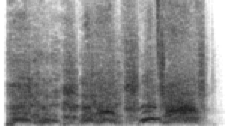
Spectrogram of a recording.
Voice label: Attack Grineer Manic; Battle Barks

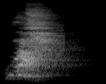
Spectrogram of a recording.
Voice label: Attack, Female; Sinecure Soldier Female B

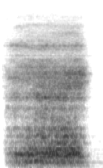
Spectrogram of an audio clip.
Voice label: Threatened Crewmen; Warframe; Corpus Crewmen; Crewman E; Dialog Barks Battle

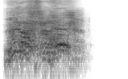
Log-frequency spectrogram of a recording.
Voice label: Struggle, Battle Barks; Warframe; Grineer Manic

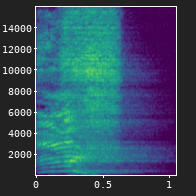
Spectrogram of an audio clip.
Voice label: Battle Female; Sinecure Soldier Mace Agent; Sinecure Melee

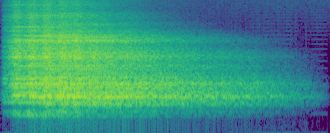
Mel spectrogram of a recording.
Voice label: Army Cast Vocal Layer; Warframe; Hoplite

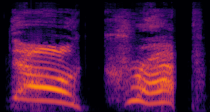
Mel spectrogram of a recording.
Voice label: Fail Interjections, Adult, en

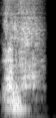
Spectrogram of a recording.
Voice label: Pain, Grineer Male; New War; Narmer

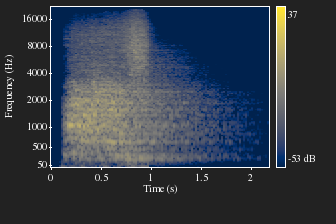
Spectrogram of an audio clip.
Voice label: Struggle Crewmen, Battle; Warframe; Corpus Crewmen; Crewman C

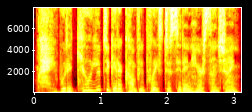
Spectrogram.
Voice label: Ambient Barks, en; Warframe; Mall Romance; Lettie

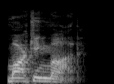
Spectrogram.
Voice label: Operator Voice B; Warframe; Operator Mission; Mod Marked; en

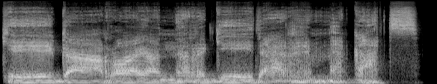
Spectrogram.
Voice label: Patrol Eximus Grineer Male; Battle Barks

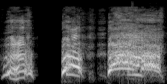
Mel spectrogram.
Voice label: Villagers Ostron Male Older en

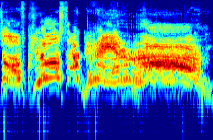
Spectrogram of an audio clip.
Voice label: Attack, Female

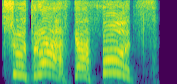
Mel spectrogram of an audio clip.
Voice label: Cover Me Eximus Grineer Female; Warframe; Battle Barks

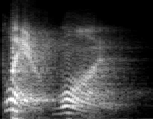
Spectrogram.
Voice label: Arcade Voices

